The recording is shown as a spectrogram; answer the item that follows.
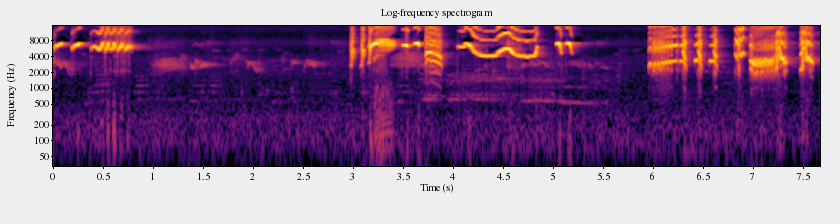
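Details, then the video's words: Orange-headed thrush singing in a lure recording used to prompt other birds to sing, with loud high whistled phrases in separate bursts, looping up-and-down notes and quick chirping runs between short silences. "Anis merah gacor, pancingan Anis merah agar cepat gacor"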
